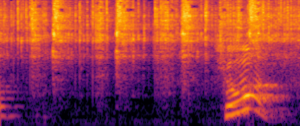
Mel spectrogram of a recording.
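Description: Hand-held gourd rattle shaken in an even rhythm, about four shakes a second, as a song ends. Near the end a voice calls out with a rise and fall in pitch.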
